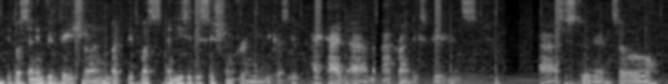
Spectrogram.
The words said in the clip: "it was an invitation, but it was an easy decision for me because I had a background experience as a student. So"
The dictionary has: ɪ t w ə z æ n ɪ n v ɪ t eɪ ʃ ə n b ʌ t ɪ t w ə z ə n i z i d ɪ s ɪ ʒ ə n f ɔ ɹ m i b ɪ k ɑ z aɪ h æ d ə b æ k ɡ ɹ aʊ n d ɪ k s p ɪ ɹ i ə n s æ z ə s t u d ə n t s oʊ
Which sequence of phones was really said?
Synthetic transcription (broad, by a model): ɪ t w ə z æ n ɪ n v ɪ t eɪ ʃ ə n b ʌ t ɪ t w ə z ə n i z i d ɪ s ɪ ʃ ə n f ɔ ɹ m i b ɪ k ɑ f aɪ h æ d ə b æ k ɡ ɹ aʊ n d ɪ k s p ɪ ɹ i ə n s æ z ə s t u d ə n t s oʊ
